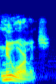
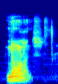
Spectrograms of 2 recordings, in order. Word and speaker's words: New Orleans: Jones 67305 of New Orleans knows the correct pronunciation of New Orleans not New Orleans New Orleans you got that you pronounce it the way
